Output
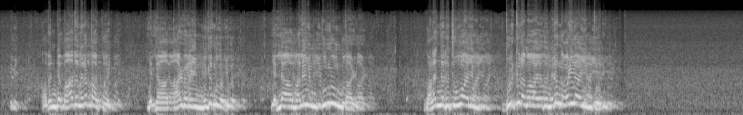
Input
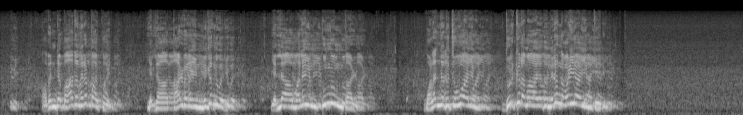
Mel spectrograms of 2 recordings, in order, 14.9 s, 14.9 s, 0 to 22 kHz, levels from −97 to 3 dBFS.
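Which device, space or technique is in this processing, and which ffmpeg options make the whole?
saturation between pre-emphasis and de-emphasis: -af "highshelf=frequency=4200:gain=6.5,asoftclip=type=tanh:threshold=-17dB,highshelf=frequency=4200:gain=-6.5,volume=8dB"

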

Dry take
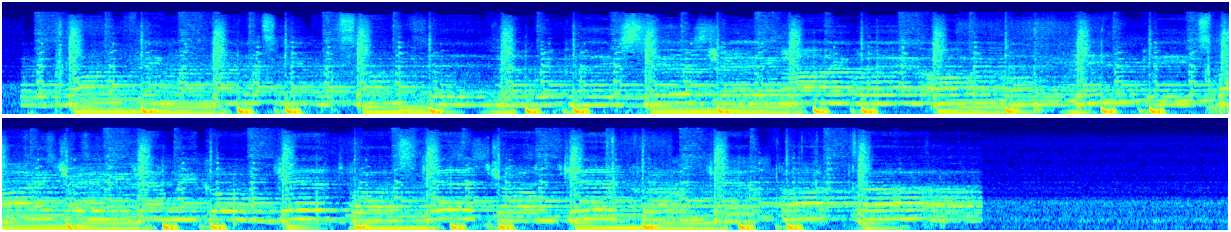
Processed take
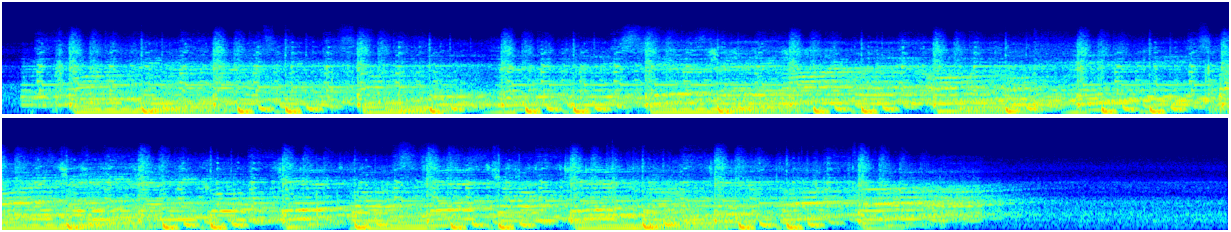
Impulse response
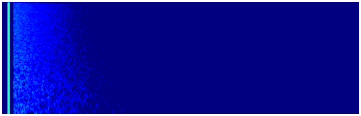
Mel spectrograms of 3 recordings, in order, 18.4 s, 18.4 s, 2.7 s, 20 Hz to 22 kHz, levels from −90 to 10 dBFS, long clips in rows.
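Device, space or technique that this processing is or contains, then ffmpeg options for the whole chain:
frequency-shifting delay pedal into a guitar cabinet: -filter_complex "[0:a]asplit=6[link_01][link_02][link_03][link_04][link_05][link_06];[link_02]adelay=154,afreqshift=67,volume=-8dB[link_07];[link_03]adelay=308,afreqshift=134,volume=-14.6dB[link_08];[link_04]adelay=462,afreqshift=201,volume=-21.1dB[link_09];[link_05]adelay=616,afreqshift=268,volume=-27.7dB[link_10];[link_06]adelay=770,afreqshift=335,volume=-34.2dB[link_11];[link_01][link_07][link_08][link_09][link_10][link_11]amix=inputs=6:normalize=0,highpass=79,equalizer=frequency=150:width_type=q:width=4:gain=3,equalizer=frequency=460:width_type=q:width=4:gain=9,equalizer=frequency=2300:width_type=q:width=4:gain=6,equalizer=frequency=3400:width_type=q:width=4:gain=-9,lowpass=frequency=4500:width=0.5412,lowpass=frequency=4500:width=1.3066,volume=1dB"

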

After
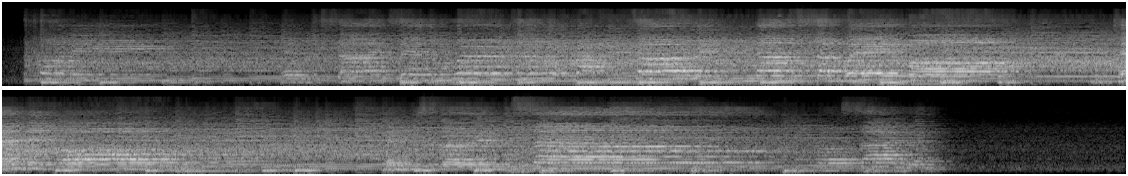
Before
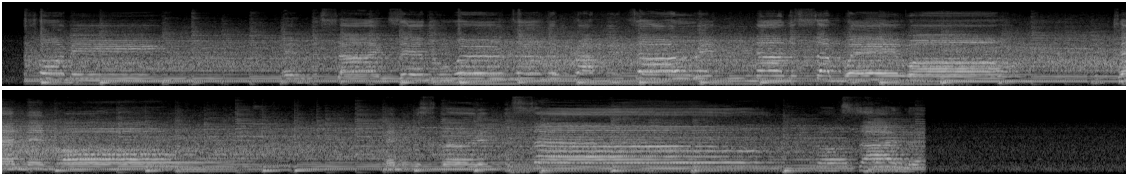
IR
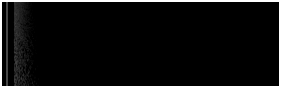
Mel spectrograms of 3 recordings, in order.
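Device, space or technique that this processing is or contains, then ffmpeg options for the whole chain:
speakerphone in a meeting room: -filter_complex "[1:a]atrim=start_sample=2205[link_01];[0:a][link_01]afir=irnorm=-1:irlink=0,asplit=2[link_02][link_03];[link_03]adelay=80,highpass=300,lowpass=3400,asoftclip=type=hard:threshold=-15dB,volume=-11dB[link_04];[link_02][link_04]amix=inputs=2:normalize=0,dynaudnorm=framelen=320:gausssize=31:maxgain=7dB,volume=1.5dB" -ar 48000 -c:a libopus -b:a 20k

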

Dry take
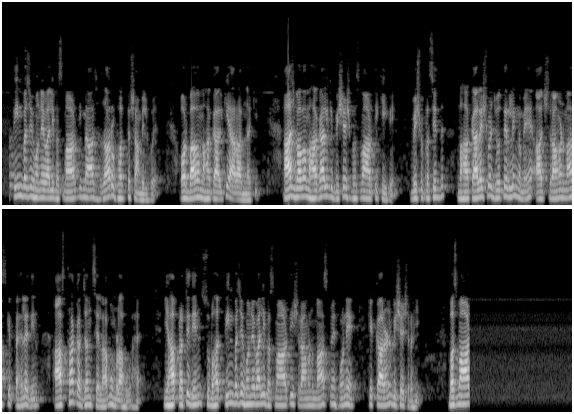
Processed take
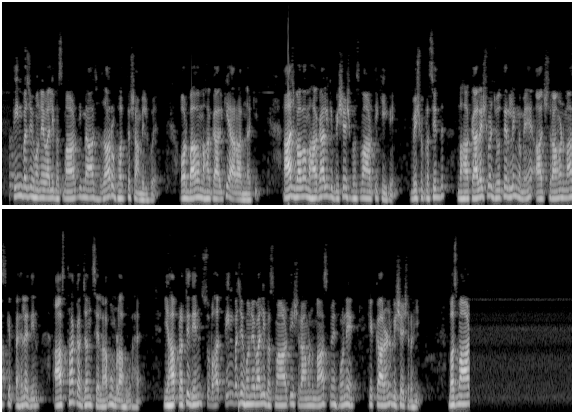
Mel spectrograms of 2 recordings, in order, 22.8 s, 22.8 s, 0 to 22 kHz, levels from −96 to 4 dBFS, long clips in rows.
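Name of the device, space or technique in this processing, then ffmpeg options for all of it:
smiley-face EQ: -filter_complex "[0:a]lowshelf=frequency=110:gain=8,equalizer=frequency=500:width_type=o:width=2:gain=-5,highshelf=frequency=5300:gain=8,asettb=1/sr,asplit=3[link_01][link_02][link_03];[link_01]atrim=end=15.474[link_04];[link_02]atrim=start=15.47:end=16.12,asetpts=PTS-STARTPTS,afade=type=in:duration=0.004:curve=qsin,afade=type=out:start_time=0.646:duration=0.004:curve=qsin,highpass=460[link_05];[link_03]atrim=start=16.116[link_06];[link_04][link_05]acrossfade=duration=0.004:curve1=hsin:curve2=qsin[link_07];[link_07][link_06]acrossfade=duration=0.004:curve1=qsin:curve2=hsin"

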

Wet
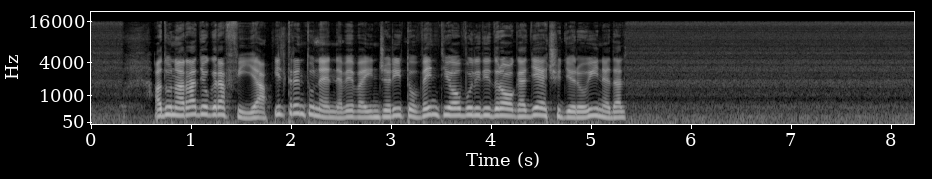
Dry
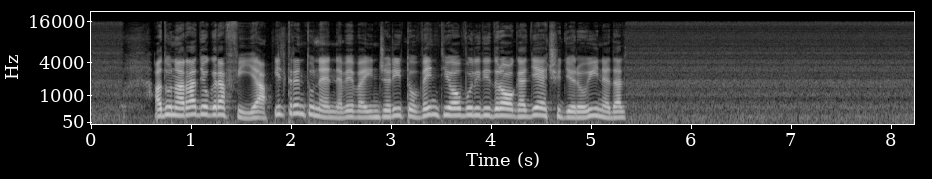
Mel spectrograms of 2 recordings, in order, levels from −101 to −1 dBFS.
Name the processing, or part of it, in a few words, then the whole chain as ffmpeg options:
smiley-face EQ: -af "lowshelf=frequency=97:gain=6,equalizer=frequency=950:width_type=o:width=1.7:gain=-9,highshelf=frequency=9600:gain=8.5,volume=-5dB"

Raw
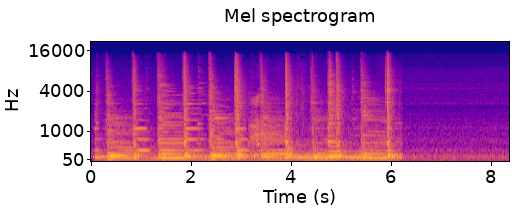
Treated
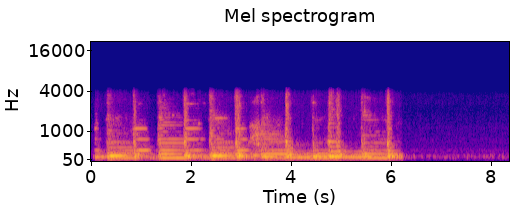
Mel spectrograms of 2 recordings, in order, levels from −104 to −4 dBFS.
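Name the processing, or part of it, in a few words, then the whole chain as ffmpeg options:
mobile call with aggressive noise cancelling: -af "highpass=120,afftdn=noise_reduction=15:noise_floor=-35" -ar 8000 -c:a libopencore_amrnb -b:a 12200

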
